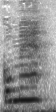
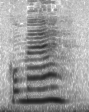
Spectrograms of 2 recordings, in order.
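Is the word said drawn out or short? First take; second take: short; drawn out. First: The word is said short and quick. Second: The word is stretched out and lengthened.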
